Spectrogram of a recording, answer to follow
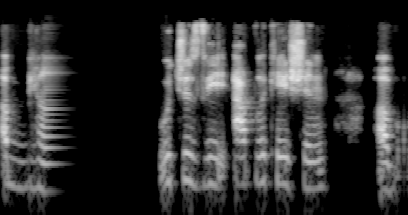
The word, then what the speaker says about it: abhyanga: just a beat Unger so there's just a thing called Sundy which means joining up to words a lot of times two words thing if one ends in a vowel let's say for example the next one starts with a vowel the vowels combine in different ways so Abhyanga Abby Unga becomes up young which is the application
